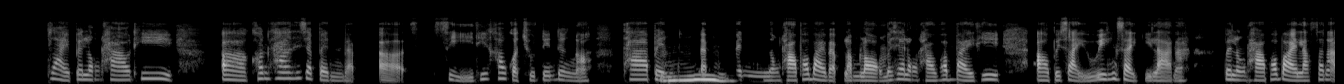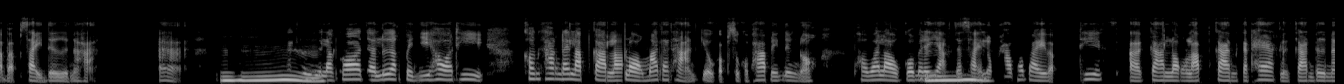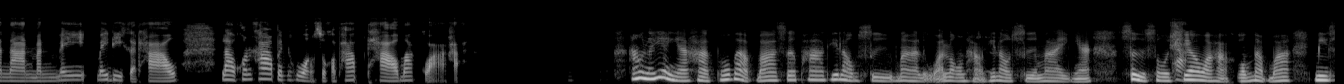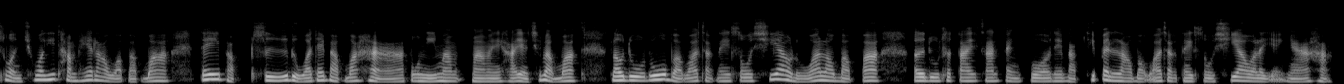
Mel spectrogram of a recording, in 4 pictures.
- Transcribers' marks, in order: other background noise; tapping
- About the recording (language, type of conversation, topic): Thai, podcast, สื่อสังคมออนไลน์มีผลต่อการแต่งตัวของคุณอย่างไร?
